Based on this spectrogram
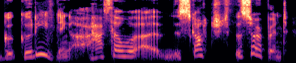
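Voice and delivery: high, startled stammer. A narrator's reading. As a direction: stammer it out, caught off guard. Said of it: "stammered the Blue Prince, taken aback".

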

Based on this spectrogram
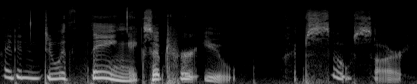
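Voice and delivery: a hushed tearful woman; tearful apology. A narrator's reading. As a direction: whisper it, near tears. Sharon voiced, crying.

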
